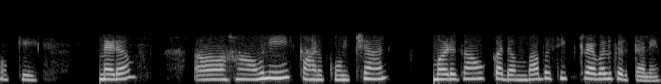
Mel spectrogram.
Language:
Konkani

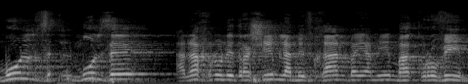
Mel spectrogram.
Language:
Hebrew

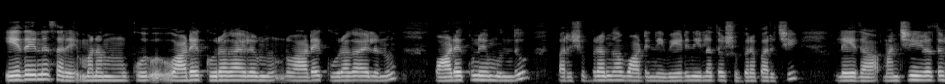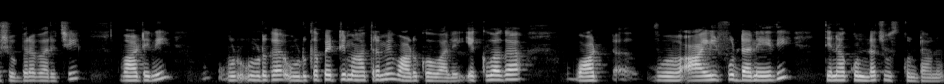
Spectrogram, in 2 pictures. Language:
Telugu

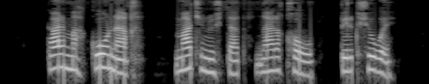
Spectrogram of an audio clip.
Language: Jaqaru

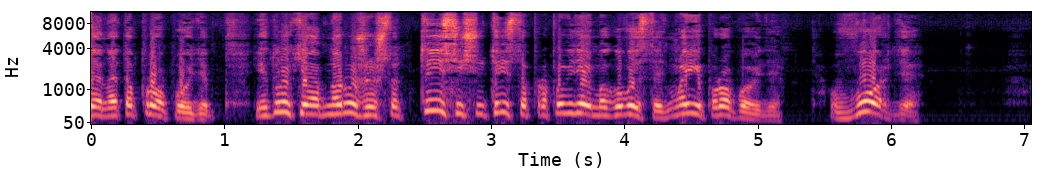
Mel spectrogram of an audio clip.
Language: Russian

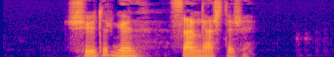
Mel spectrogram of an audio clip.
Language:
Mari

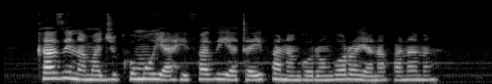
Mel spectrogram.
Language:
Swahili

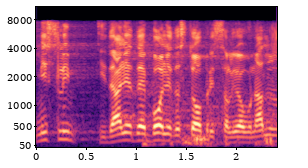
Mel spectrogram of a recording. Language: Serbian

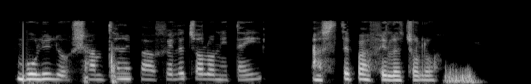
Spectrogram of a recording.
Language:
Bangla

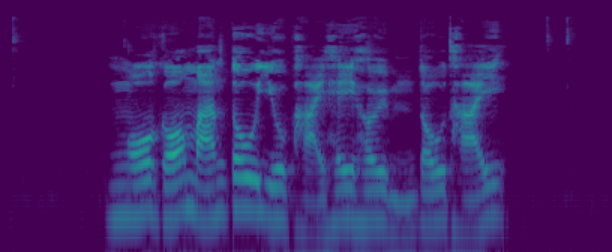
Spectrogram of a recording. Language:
Cantonese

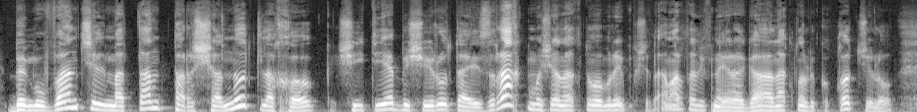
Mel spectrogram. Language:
Hebrew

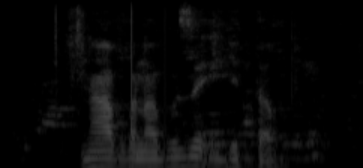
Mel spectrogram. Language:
Kinyarwanda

